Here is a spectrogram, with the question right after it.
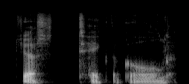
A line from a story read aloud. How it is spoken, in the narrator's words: I muttered to myself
